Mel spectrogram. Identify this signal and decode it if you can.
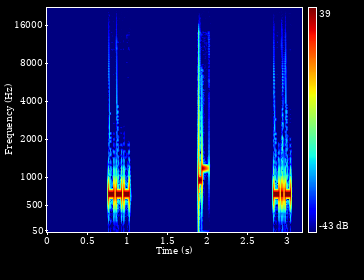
Morse code, heard as a keyed tone, about 57 wpm, 700 Hz. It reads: O K
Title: Single Letter-Number Alt 50wpm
